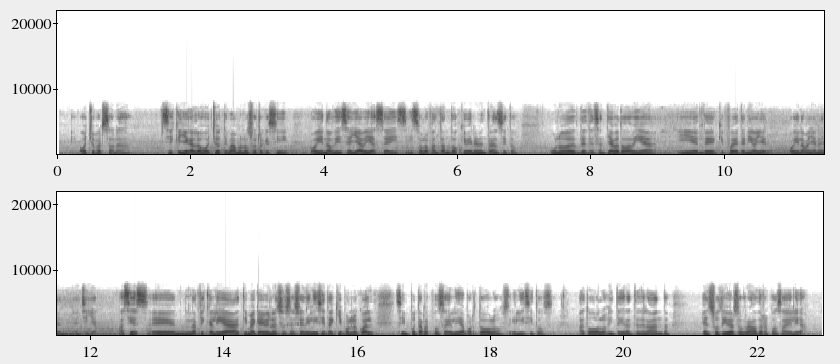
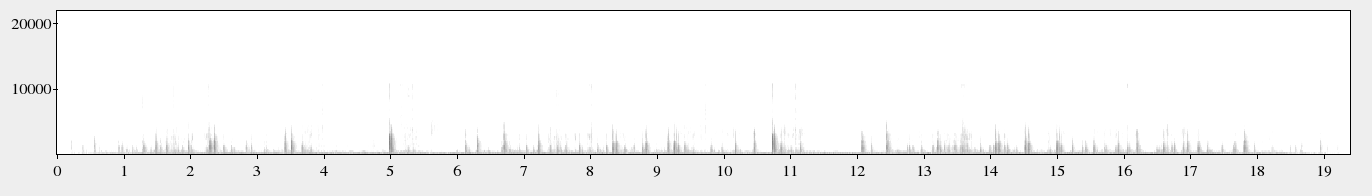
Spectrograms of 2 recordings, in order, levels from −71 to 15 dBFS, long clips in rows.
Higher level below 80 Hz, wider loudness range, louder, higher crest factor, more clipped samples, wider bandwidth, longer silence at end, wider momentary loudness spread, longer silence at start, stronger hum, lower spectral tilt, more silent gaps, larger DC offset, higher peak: first, -38 dBFS vs -52 dBFS; about the same, 4 LU vs 5 LU; first, -15 LUFS vs -48 LUFS; second, 14 dB vs 34 dB; neither; second, 8.2 kHz vs 11.5 kHz; second, 0 s vs 0.15 s; second, 9 LU vs 13 LU; second, 0 s vs 0.15 s; neither; about the same, -4.5 dB/octave vs -5 dB/octave; neither; neither; first, 0 dBFS vs -14 dBFS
